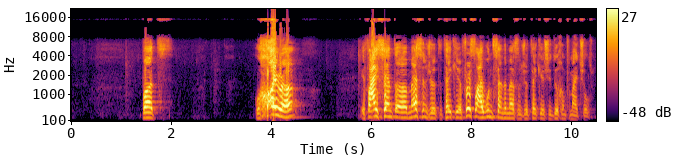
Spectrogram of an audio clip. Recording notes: Shiur recorded in Yeshivas Ohr Reuven, Monsey, NY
